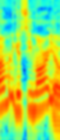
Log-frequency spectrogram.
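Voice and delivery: put-on high, childlike little kid voice. Imitating how kids will react to the movie: imitating the kids. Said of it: "All the kids, they're gonna go".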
